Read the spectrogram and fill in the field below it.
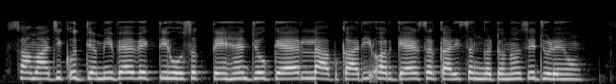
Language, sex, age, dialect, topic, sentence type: Hindi, female, 18-24, Garhwali, banking, statement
